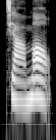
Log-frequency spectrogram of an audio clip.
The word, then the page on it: 假冒: jiǎ mào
